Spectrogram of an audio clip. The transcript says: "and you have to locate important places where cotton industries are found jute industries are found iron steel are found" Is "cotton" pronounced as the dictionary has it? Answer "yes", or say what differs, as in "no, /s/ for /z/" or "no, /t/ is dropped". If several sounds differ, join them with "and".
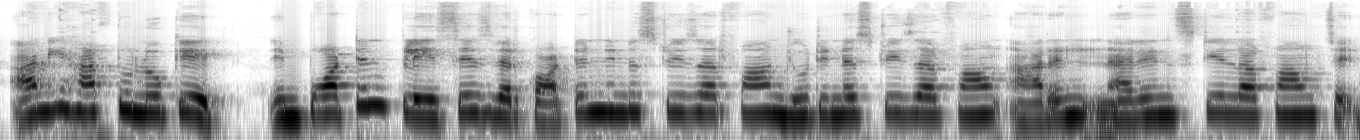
yes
